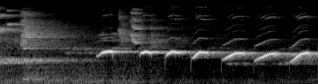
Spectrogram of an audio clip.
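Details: White-rumped shama tutor song used to teach other shamas and make them respond: after a blurred opening burst, a loud series of six clear rising whistles repeats about every half second, each slurring upward.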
